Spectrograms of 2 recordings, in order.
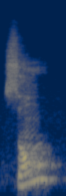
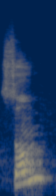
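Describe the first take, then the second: First: The rise starts from a high pitch. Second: The rise starts from a high pitch.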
